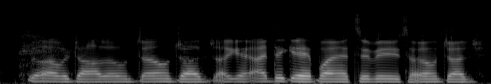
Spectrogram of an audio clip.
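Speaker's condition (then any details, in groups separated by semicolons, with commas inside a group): Brain injury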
